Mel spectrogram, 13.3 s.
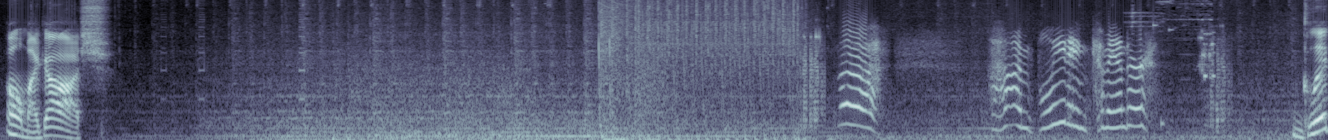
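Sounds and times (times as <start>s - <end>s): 
speech: 0.1s - 1.1s, 10.2s - 12.3s, 12.9s - 13.2s
gunfire from weapons in a video game: 6.0s - 8.3s
high warbling electronic chirp: 11.2s - 12.4s.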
